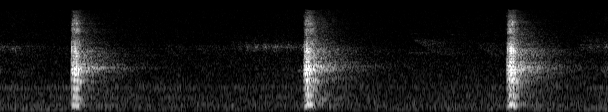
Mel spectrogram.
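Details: Three abrupt, harsh barks from a langur raising the alarm, spaced about one and a half seconds apart, each fading quickly into a calm, quiet setting.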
